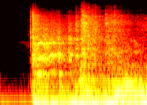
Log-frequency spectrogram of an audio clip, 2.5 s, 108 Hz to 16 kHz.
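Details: Dodge D100 long-wheelbase truck, rebuilt with GM HEI ignition module instead of Chrysler box, first start in four months with no coolant system or radiator: catches within half a second, strong even low rumble, no misses; healthy start.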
